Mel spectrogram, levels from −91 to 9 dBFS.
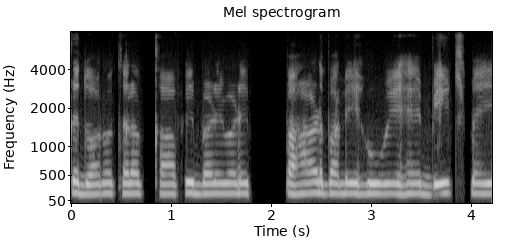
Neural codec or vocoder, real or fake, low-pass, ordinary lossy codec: none; real; none; none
